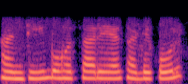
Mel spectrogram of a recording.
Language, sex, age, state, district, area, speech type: Punjabi, female, 18-30, Punjab, Shaheed Bhagat Singh Nagar, rural, conversation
